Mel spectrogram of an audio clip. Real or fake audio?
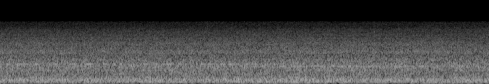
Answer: real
